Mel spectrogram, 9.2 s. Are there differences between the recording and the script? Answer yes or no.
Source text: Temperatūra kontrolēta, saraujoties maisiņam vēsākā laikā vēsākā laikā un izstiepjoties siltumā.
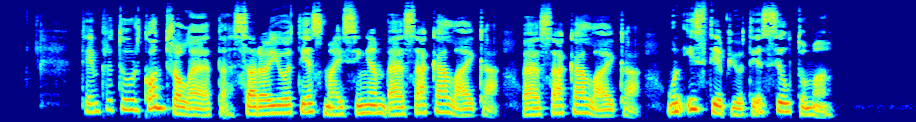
no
